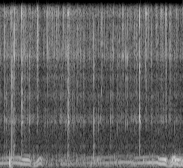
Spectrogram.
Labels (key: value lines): label: biophony, cascading saw
recorder: HydroMoth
